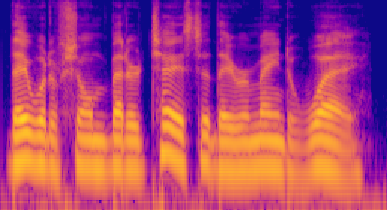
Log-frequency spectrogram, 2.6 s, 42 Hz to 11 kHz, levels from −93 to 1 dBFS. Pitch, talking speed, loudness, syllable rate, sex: 135 Hz, 230 wpm, -18 LUFS, 6.3 syllables/s, male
